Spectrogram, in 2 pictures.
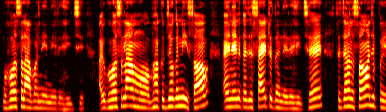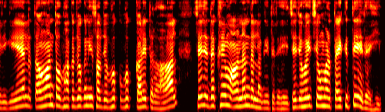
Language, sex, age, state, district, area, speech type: Maithili, female, 45-60, Bihar, Darbhanga, urban, spontaneous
